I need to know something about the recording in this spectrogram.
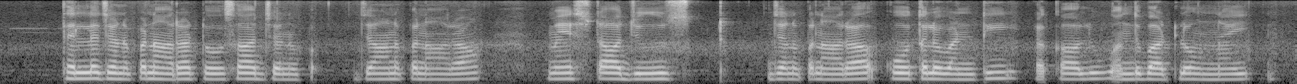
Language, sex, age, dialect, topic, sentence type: Telugu, female, 18-24, Southern, agriculture, statement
